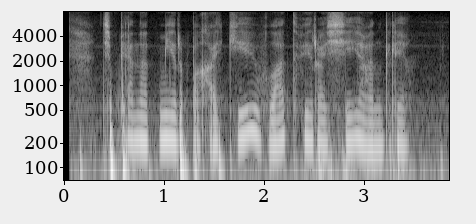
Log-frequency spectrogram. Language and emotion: Russian, neutral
